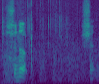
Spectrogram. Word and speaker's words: Chinook: four now hops in Chinook I guess that's how you pronounce it it's almost like this Chinook helicopter CH I in oh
